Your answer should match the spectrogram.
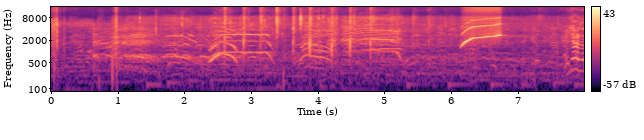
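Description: A group of young men shouting a team cheer, with loud voices rising and falling over each other. About six seconds in comes a loud whistle that rises in pitch.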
